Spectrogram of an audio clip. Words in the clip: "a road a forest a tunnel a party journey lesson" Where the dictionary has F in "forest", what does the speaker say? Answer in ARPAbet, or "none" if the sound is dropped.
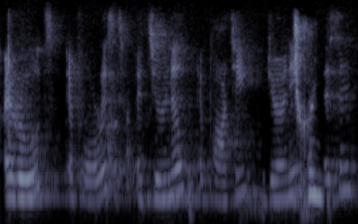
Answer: F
